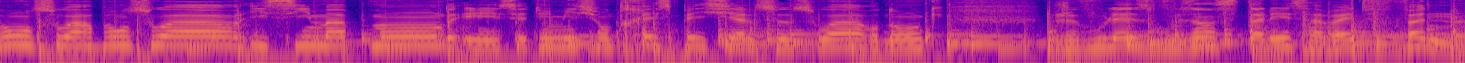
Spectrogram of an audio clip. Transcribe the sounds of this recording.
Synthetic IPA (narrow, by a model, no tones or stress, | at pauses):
bɔ̃swaʁbɔ̃swaʁisimapmɔ̃d̪esɛt̪ynmisjɔ̃t̪χɛspesjalsəswaʁd̪ɔ̃k | ʒəvulɛsvuzɛ̃st̪alesavaɛt̪χfən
